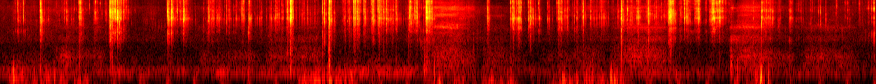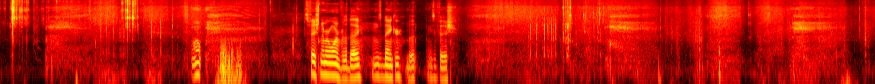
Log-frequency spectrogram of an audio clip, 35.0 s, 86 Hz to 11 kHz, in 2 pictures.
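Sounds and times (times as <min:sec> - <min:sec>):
handling clicks and rattles: 0:00.2 - 0:08.9, 0:09.7 - 0:21.2, 0:28.0 - 0:29.7
rustling: 0:00.2 - 0:21.6, 0:27.2 - 0:30.2, 0:30.8 - 0:33.4.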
